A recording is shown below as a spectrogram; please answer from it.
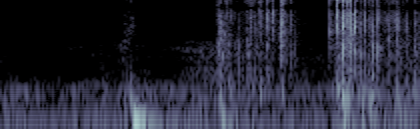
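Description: A soft knock, then the foil wrapper of a Donruss Optic football card pack crinkling and tearing as it is opened. The crinkling starts about a second in and grows dense near the end.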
